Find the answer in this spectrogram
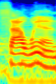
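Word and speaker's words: Samhain: actually goes back to a Celtic festival called sow win is how it's pronounced it was the day of the dead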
